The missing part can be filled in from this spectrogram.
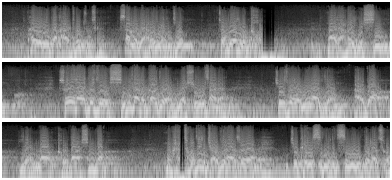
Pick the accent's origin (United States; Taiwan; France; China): China; 另外一种解释呢，那就是说我们中国人讲呢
